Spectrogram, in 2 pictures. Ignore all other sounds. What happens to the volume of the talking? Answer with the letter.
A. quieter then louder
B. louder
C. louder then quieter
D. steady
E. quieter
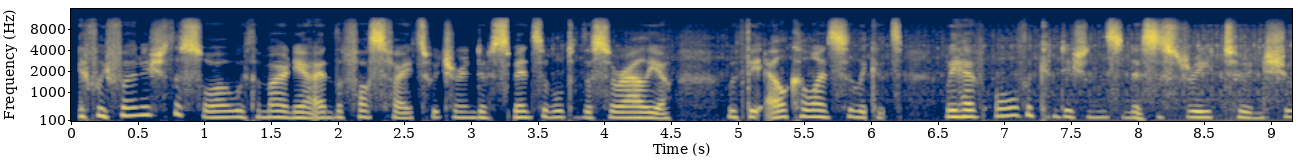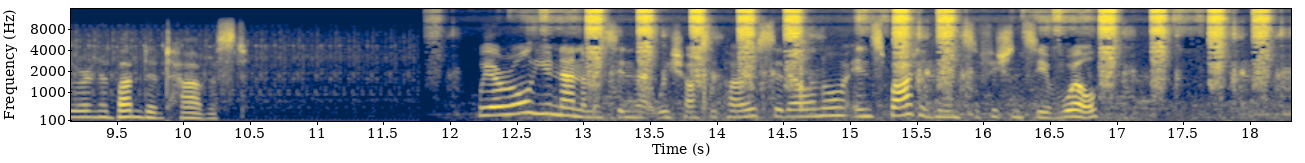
D.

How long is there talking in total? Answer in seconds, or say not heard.
15 s.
